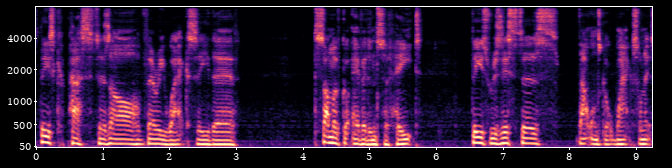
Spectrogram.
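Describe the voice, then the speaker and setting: A man with a fairly low, husky voice talks through a hands-on inspection. He presents like a restorer at work, thinking aloud in a measured, understated way without a script. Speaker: vintage radio restorer presenting a repair video. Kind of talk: unscripted hands-on inspection commentary.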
